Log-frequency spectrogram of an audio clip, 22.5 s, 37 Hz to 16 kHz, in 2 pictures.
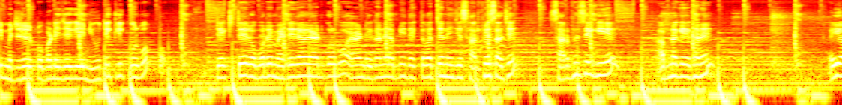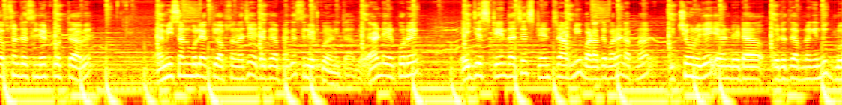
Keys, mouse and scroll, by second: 2.5 click, 14.5-22.4 drag.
